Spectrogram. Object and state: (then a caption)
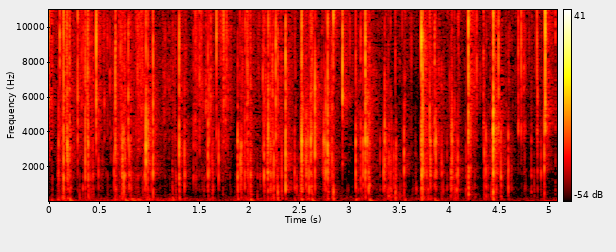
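Crinkly plastic bag. A small, empty, thin transparent plastic crinkly bag is held close to the microphone and crumpled and rubbed with the fingers of both hands. A continuous stream of dense, bright crackles and crinkles rises and falls in quick, sharp bursts with almost no ring.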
